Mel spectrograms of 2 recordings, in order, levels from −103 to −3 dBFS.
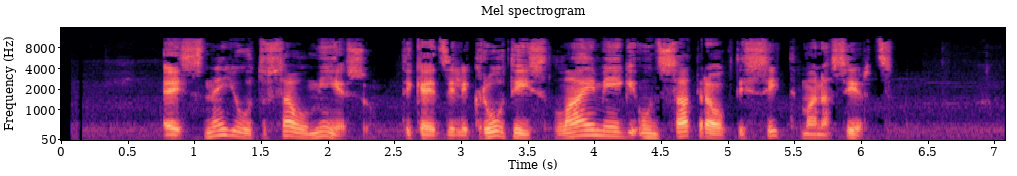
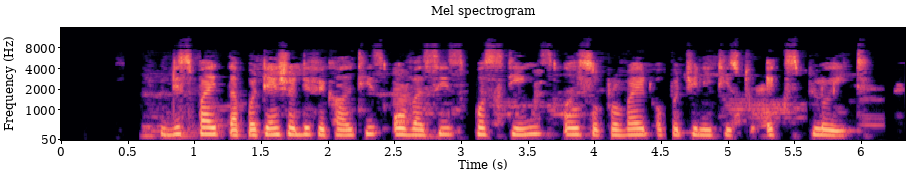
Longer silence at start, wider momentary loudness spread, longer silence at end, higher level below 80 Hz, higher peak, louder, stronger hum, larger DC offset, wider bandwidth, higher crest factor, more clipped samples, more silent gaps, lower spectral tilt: first, 0.75 s vs 0.6 s; about the same, 9 LU vs 7 LU; first, 0.85 s vs 0.05 s; about the same, -64 dBFS vs -66 dBFS; about the same, -2 dBFS vs -4 dBFS; about the same, -23 LUFS vs -22 LUFS; neither; neither; first, 11.5 kHz vs 9.2 kHz; about the same, 22 dB vs 18 dB; neither; second, none vs 6.19-6.25 s; about the same, -3.5 dB/octave vs -4 dB/octave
